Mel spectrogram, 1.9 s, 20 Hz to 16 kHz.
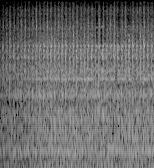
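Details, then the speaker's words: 2015 Mini F56 1.2-litre three-cylinder after spark plug replacement idles with a smooth regular pulse, no skipping cylinders or timing issues, over light traffic; running cleanly. "It's running really nice. It's only a 3-cylinder, 1.2. Everything, there's no miss of beat, if you know what I mean, like skipping cylinders."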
